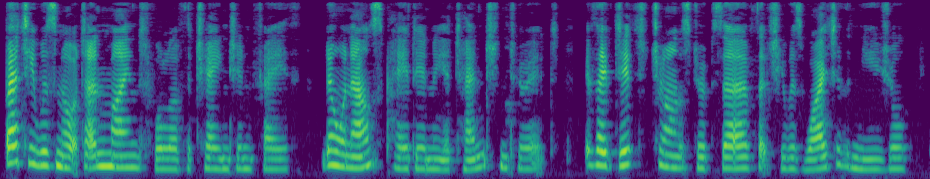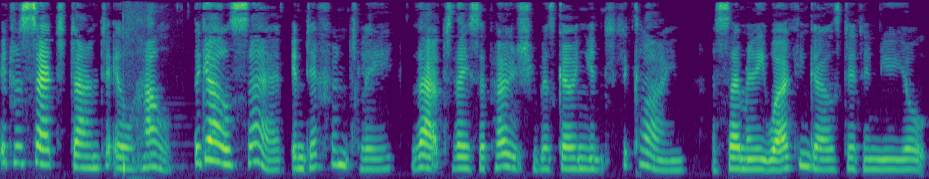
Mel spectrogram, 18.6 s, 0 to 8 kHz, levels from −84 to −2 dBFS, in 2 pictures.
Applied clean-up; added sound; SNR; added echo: neural separator model SepFormer DNS4.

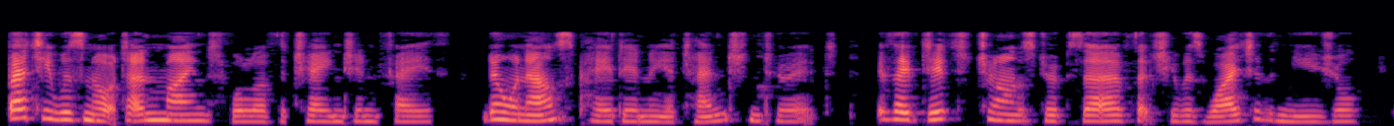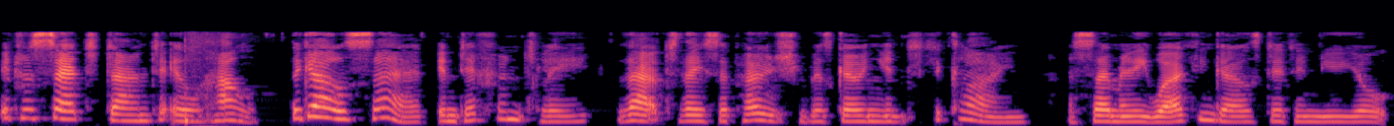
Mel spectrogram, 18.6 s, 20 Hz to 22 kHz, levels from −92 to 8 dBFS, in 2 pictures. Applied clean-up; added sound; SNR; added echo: classical method spectral subtraction.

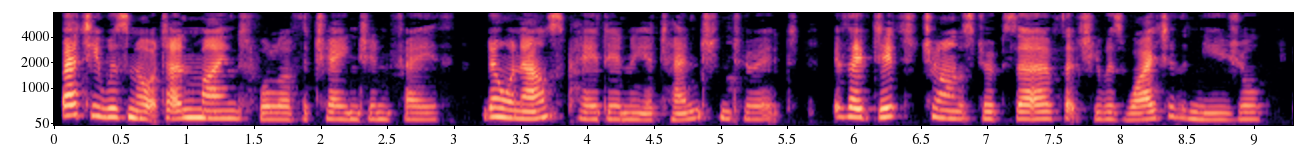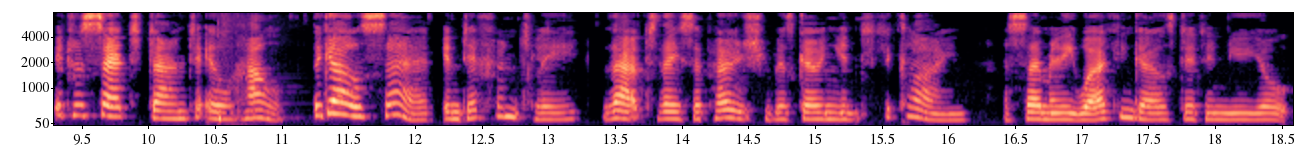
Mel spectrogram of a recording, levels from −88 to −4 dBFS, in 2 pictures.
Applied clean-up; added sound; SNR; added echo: neural mask model DeepFilterNet 3.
